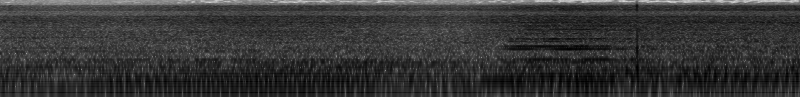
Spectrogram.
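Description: Low, steady background rumble of traffic, with a short vehicle horn honk about two and a half seconds in.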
